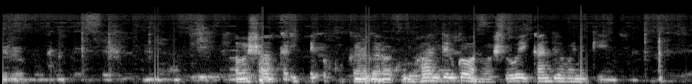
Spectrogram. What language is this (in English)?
Kinyarwanda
